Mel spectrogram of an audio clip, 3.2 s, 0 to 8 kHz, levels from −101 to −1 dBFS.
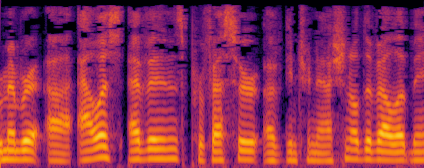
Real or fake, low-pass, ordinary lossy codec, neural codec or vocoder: fake; 7.2 kHz; MP3, 32 kbps; codec, 16 kHz, 2 kbps, X-Codec, WavLM features, trained on Multilingual LibriSpeech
